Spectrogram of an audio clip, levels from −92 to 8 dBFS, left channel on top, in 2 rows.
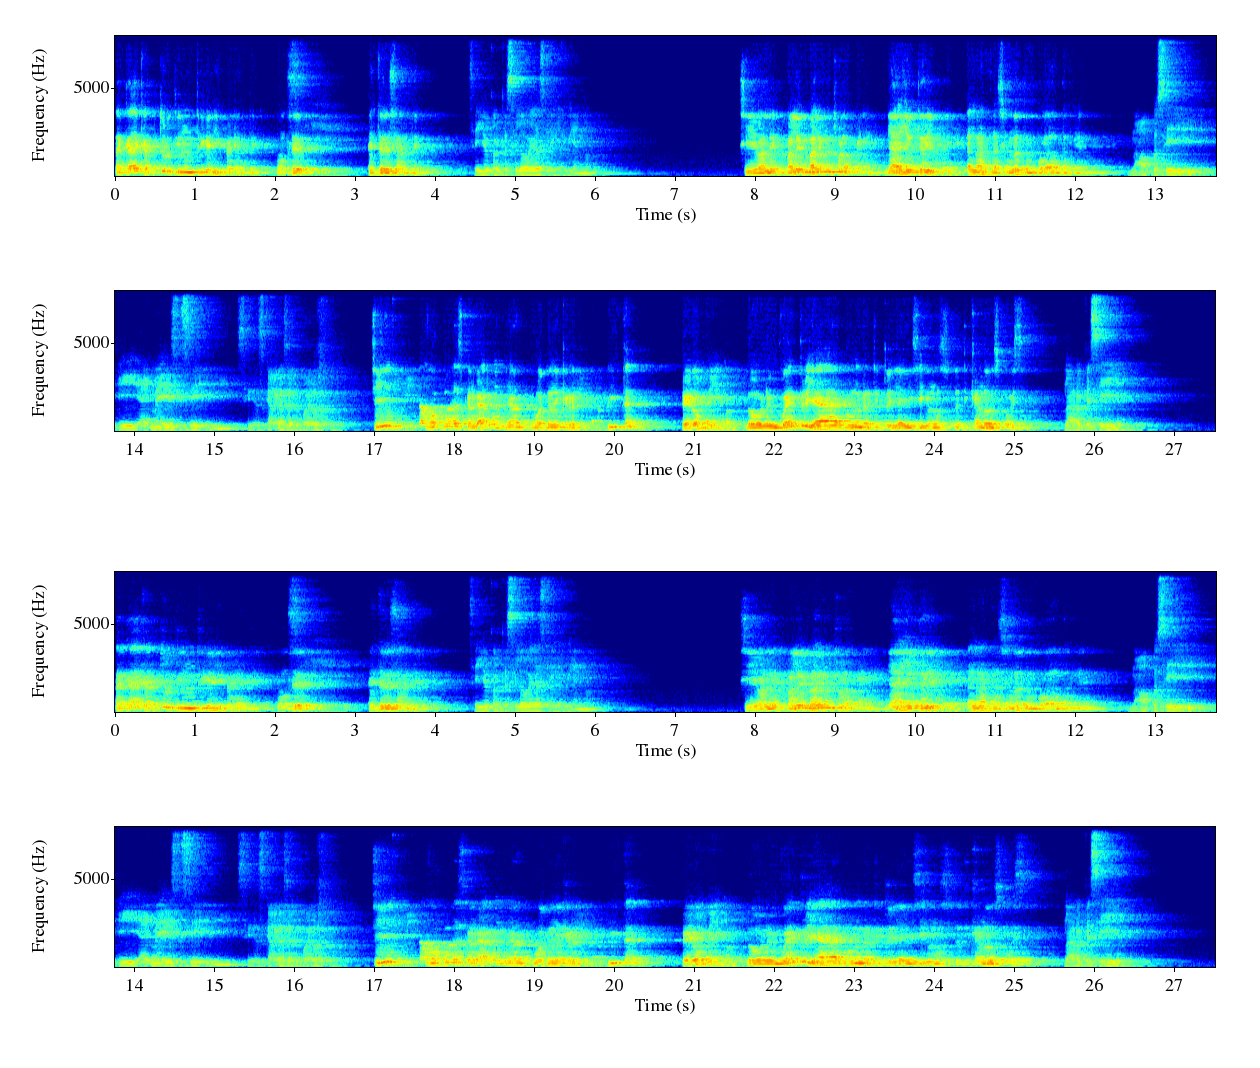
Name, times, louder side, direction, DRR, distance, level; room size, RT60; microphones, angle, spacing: voice 1, 0.0-2.5 3.2-3.9 7.8-12.2 17.0-17.3 17.6-19.6 19.9-20.3 20.8-21.2 21.6-25.1, left 2 dB, 85° left, 2 dB, 0.5 m, -19 dB
voice 2, 2.2-3.0 4.4-6.0 10.1-10.4 12.6-16.4 17.0-17.5 19.4-19.8 20.9-21.5 25.6-26.3, left 1 dB, 5° left, -1 dB, 0.4 m, -32 dB
5.8 x 2.4 x 3.3 m, 1.4 s
head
